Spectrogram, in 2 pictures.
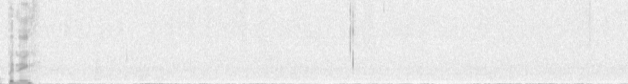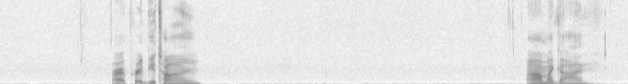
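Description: A young man speaks briefly and calmly into a close microphone.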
